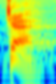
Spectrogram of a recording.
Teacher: Kesalahan yang sering muncul ketika mengucapkan huruf ja adalah mengalirnya nafas. Jaa, ada nafas yang mengalir.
